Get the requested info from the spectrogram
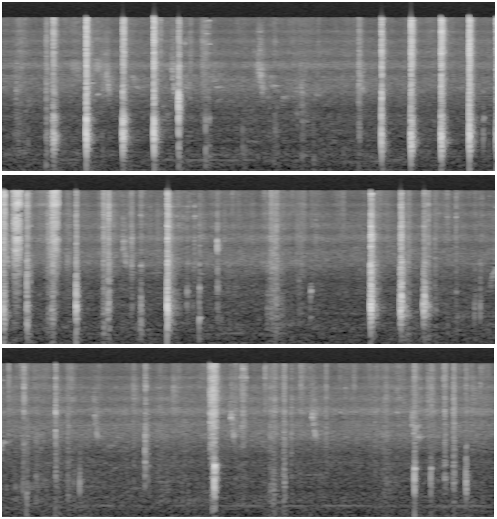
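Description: Hammer knocking on clay bricks, chipping and trimming them to size and tapping them into place. The sharp knocks come in irregular runs of several quick strikes with pauses between, and one lone loud knock about twelve seconds in.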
